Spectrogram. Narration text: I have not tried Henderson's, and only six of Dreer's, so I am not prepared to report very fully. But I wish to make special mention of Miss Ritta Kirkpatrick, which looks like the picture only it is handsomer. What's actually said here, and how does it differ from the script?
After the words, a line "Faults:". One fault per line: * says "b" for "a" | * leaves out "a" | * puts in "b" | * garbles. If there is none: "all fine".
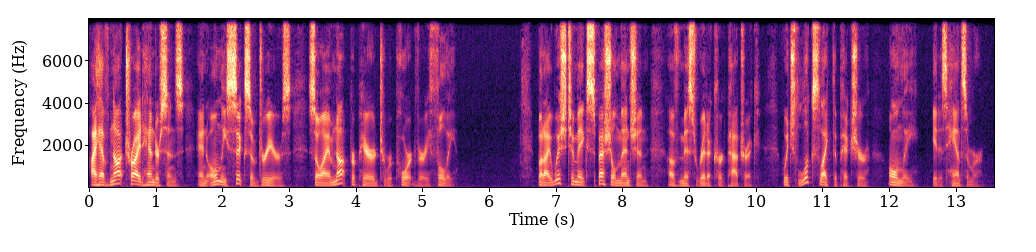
I have not tried Henderson's, and only six of Dreer's, so I am not prepared to report very fully. But I wish to make special mention of Miss Ritta Kirkpatrick, which looks like the picture only it is handsomer.
Faults:
all fine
